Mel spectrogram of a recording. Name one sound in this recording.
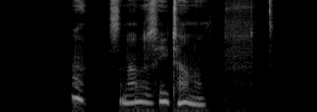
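A young man speaks briefly with animation into a microphone.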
